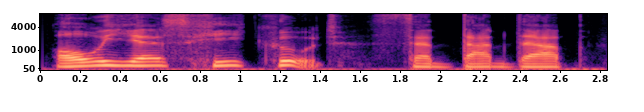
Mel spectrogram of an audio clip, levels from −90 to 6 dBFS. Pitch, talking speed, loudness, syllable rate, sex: 140 Hz, 150 wpm, -16 LUFS, 2.9 syllables/s, male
